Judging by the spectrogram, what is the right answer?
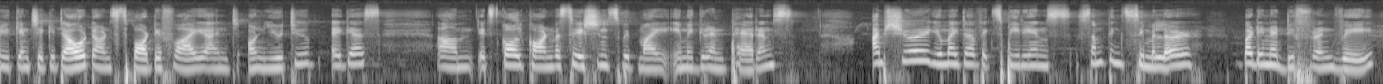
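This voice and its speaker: A woman's voice: mid-range voice, low-quality recording. Female panel moderator, mid-range voice, informal and conversational interviewing. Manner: conversational, loosely phrased questions with frequent "like".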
